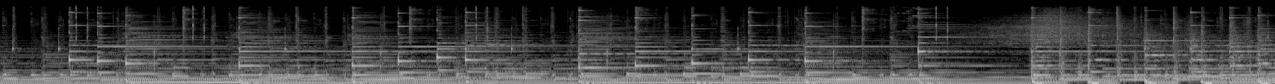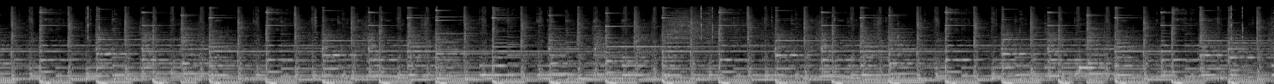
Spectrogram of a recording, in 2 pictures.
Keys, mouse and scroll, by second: 0.7 click, 1.6 Tab, 1.9 click, 3.7 shift+s, 5.5 middle click, 6.7 Tab, 7.7 shift+a, 10.7 s, 15.4 g, 16.9 KP_1, 17.8 g, 20.4 middle click, 21.4 KP_1, 22.3 g.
